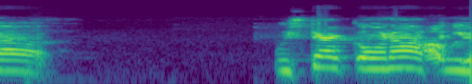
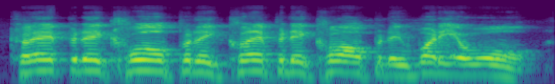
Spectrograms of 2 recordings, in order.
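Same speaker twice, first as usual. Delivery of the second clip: hammed-up talking horse with an English accent; clip-clop it out in a mock English accent; 2 semitones higher than usual. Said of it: "do an English horse".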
